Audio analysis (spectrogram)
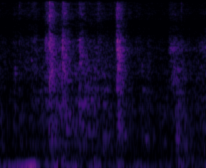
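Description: Pigeons kept in a coop give low, soft cooing, a few murmuring calls close by with no talk over them.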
